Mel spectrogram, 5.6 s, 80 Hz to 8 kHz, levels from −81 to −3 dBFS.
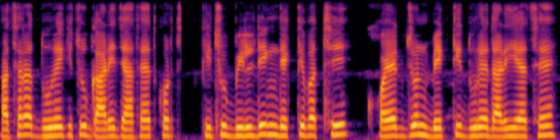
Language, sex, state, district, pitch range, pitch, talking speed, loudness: Bengali, male, West Bengal, Cooch Behar, 170-195 Hz, 180 Hz, 160 wpm, -15 LUFS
